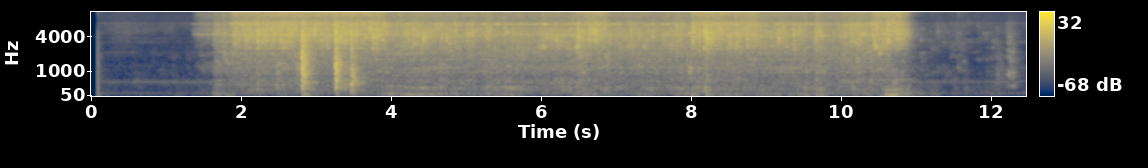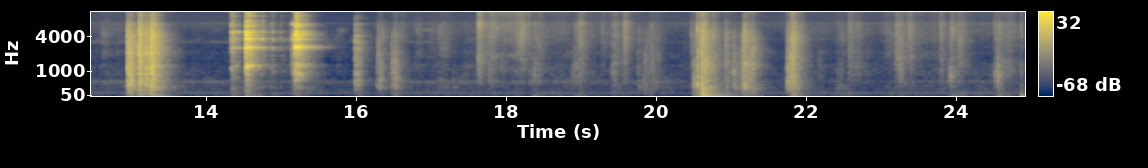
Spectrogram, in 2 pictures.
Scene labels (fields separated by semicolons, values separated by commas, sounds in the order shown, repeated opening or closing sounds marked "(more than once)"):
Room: kitchen; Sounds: running water, cutlery and dishes, footsteps, window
